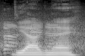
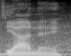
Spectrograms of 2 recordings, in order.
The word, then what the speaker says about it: Diagne: Diagne. I think it's pronounced Diane or something like that.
